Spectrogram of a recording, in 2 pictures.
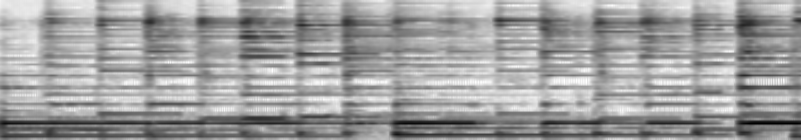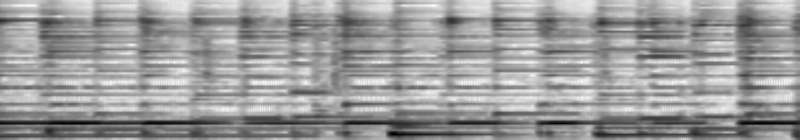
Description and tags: FORGE Guitar
A collection of samples/loops intended for personal and commercial music production. For use
All compositions where written and performed by
Chris S. Bacon on Home Sick Recordings. Take things, shake things, make things.
vocal-loops, sounds, piano, loop, guitar, free, Folk, looping, harmony, synth, drums, loops, indie, acapella, voice, Indie-folk, melody, samples, original-music, bass, drum-beat, rock, whistle, acoustic-guitar, beat, percussion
